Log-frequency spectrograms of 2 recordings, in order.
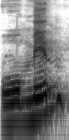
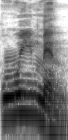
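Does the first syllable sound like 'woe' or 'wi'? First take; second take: woe; wi. First: The first syllable sounds like 'woe'. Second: The first syllable sounds like 'wi'. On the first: The speaker calls it wrong. "নো" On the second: The speaker calls it right. "This is উইমেন"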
